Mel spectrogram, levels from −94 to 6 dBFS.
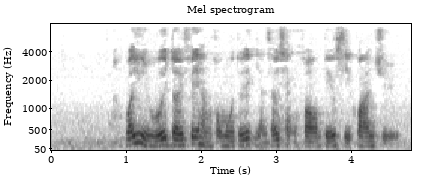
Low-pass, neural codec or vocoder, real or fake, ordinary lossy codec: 7.2 kHz; none; real; MP3, 32 kbps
